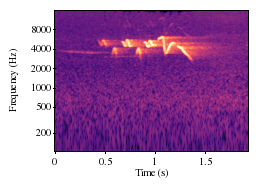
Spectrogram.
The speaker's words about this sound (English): The bird I'm recording, oh, if he'd only come closer, is a magnolia warbler. Sort of, the only way I can remember that song is kind of like Chappa Chappa Chewy. But it varies a lot. It's a difficult warbler song to learn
